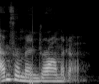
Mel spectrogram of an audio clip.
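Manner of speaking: put-on casual, offhand, nonchalant tone. Speaker retells a man's remark, imitating a nonchalant tone. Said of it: "he just says it so nonchalant".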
